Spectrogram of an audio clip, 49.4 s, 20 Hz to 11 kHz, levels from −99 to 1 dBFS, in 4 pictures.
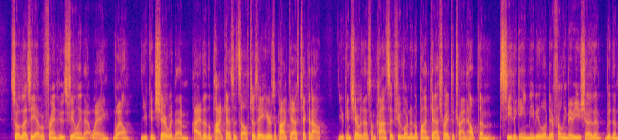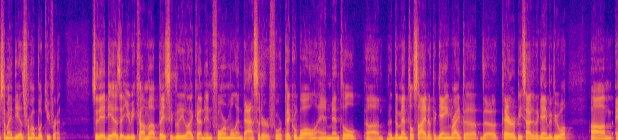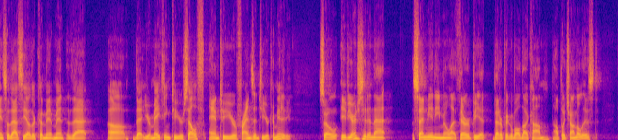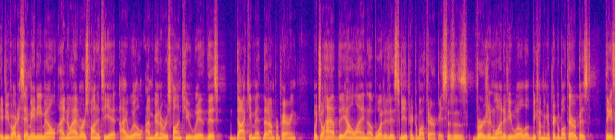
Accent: American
